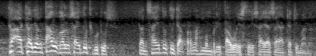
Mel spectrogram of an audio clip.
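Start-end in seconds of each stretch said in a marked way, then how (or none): none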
